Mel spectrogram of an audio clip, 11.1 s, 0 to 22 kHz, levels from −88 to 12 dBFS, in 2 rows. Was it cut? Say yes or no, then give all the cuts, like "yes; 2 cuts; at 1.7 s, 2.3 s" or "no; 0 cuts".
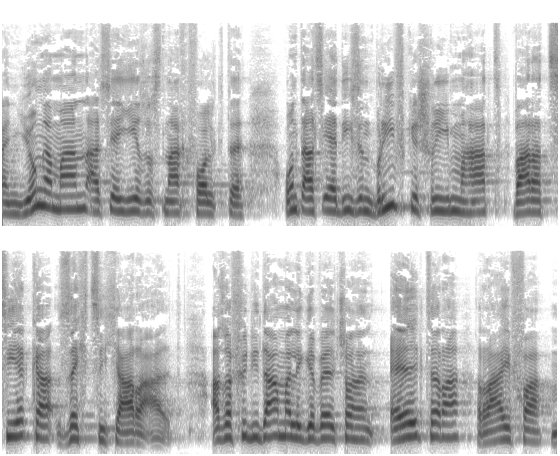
yes; 1 cut; at 5.1 s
